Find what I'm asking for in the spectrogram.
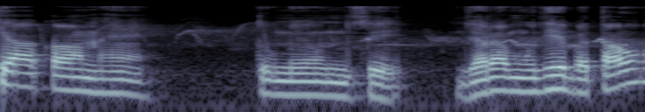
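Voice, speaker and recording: Using a cartoonish character voice, a woman speaks fairly slowly at a medium pitch. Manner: brusque.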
